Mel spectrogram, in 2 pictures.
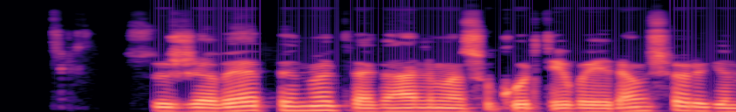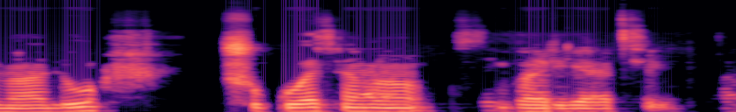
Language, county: Lithuanian, Kaunas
